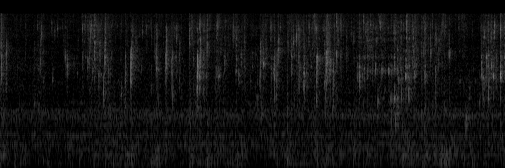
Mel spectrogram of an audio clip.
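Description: Kitchen tap running into a stainless steel sink while a gutted rockfish is rinsed under the stream by gloved hands. The steady flow is broken by irregular splashing and spattering as the water hits the fish and the steel, with a brief lull near the end.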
